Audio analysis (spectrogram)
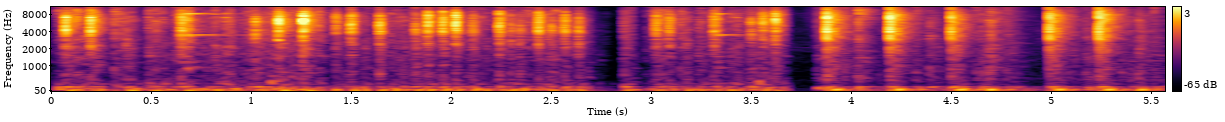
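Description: Fingertips with red-painted nails type continuously on a blue metal portable manual typewriter with plastic keys, producing a rapid run of key and typebar clacks. The clatter has a heavy low thump beneath bright, crisp clicks, with two brief pauses near 2.8 and 3.8 seconds before the typing resumes.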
